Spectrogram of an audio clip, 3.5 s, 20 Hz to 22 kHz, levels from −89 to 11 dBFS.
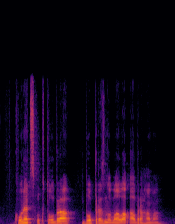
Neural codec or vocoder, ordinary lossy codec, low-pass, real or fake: codec, 44.1 kHz, 2.6 kbps, DAC; none; 14.4 kHz; fake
